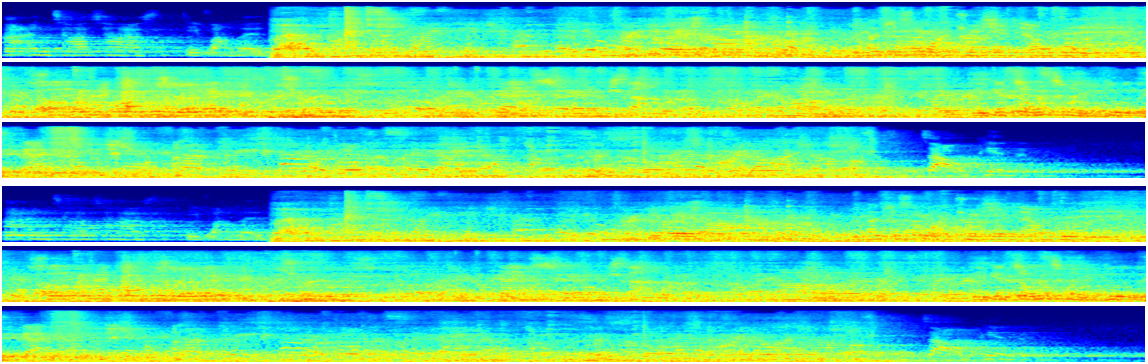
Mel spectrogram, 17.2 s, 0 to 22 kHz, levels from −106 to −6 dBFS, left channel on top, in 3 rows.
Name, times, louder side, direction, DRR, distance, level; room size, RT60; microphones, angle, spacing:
voice 1, 0.0-2.2 2.5-3.2 3.9-4.9 12.0-12.3 12.8-16.6, left 4 dB, 45° left, 2 dB, 1.2 m, -39 dB
sound 1, 1.3-15.8, left 2 dB, 25° left, 0.6 m, -29 dB
voice 2, 3.2-3.9 4.3-10.2 10.6-12.4, equal, 5° right, -2 dB, 1.2 m, -30 dB
16.0 x 12.0 x 3.5 m, 2.5 s
head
